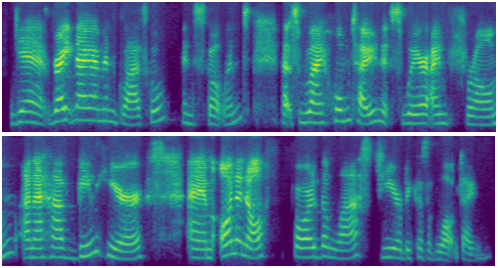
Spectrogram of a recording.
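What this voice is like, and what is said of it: Strong Scottish accent. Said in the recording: “the Scottish accent is strong, real ... sounds powerful”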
